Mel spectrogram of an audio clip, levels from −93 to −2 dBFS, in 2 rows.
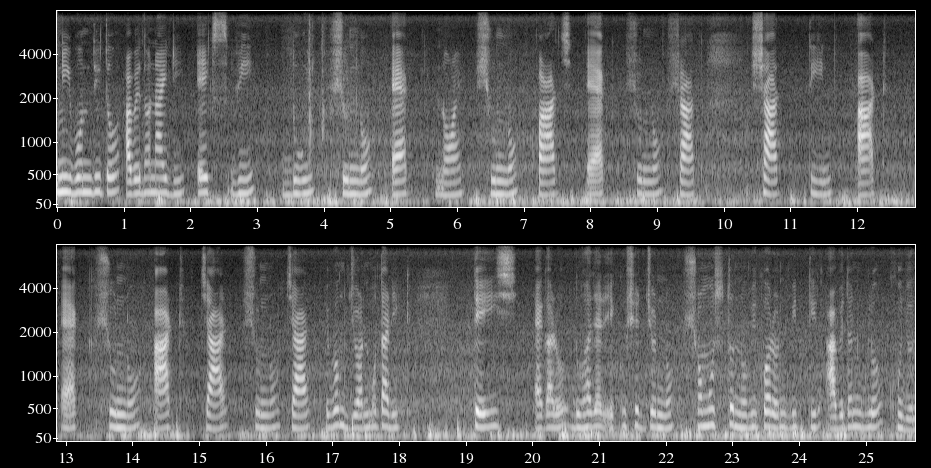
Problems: constant background noise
